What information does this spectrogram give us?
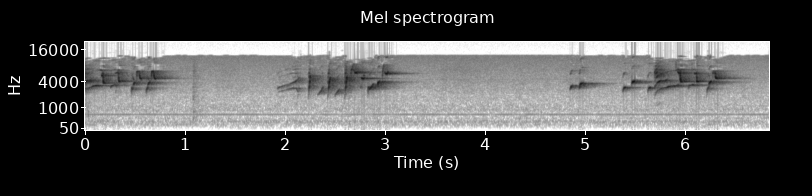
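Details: Song-trained European goldfinch born in captivity in 2021, taught Neapolitan passages, recorded in a small carrier cage: three bursts of quick high tinkling twitters separated by pauses, over a faint steady low hum.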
